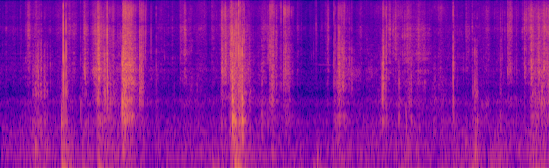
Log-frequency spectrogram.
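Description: A dry, porous, solid grey concrete brick is held and broken into chunks by hand, then fingers squeeze and crumble the pieces over a tub of concrete grit. Sharp crunching snaps stand out early, with the loudest break around the middle, followed by quieter gritty crackling and trickling debris. The brick proves crumbly, coming apart easily into pieces and grit.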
